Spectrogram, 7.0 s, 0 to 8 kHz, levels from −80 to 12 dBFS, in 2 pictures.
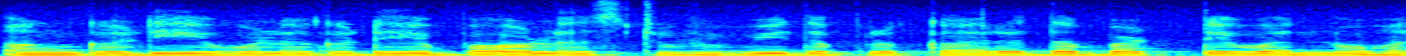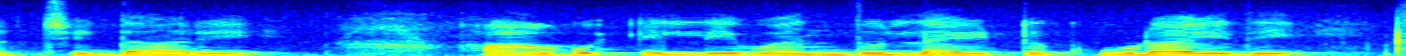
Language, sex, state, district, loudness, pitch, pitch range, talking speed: Kannada, female, Karnataka, Bidar, -17 LUFS, 225 Hz, 220-230 Hz, 110 wpm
